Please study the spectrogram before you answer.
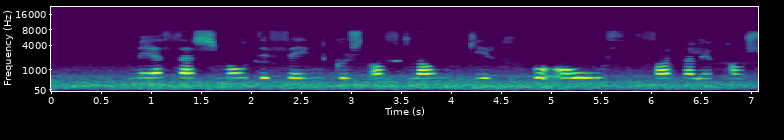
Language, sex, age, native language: Icelandic, female, 12, Icelandic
